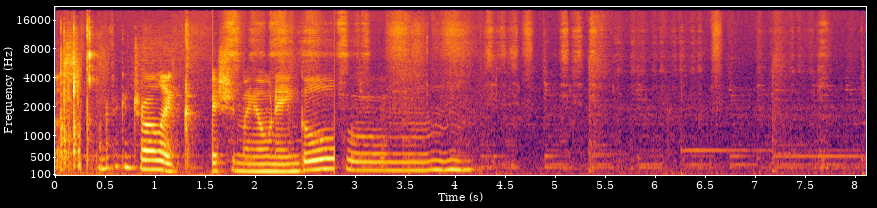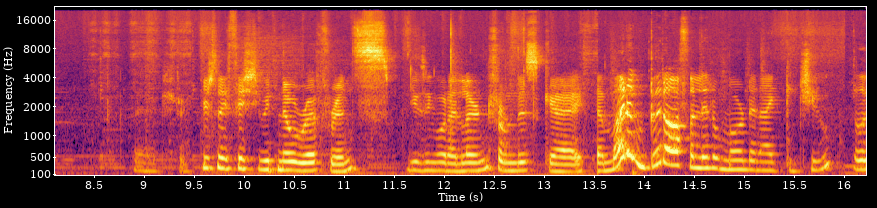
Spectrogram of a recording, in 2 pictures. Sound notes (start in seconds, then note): 2.4 hums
